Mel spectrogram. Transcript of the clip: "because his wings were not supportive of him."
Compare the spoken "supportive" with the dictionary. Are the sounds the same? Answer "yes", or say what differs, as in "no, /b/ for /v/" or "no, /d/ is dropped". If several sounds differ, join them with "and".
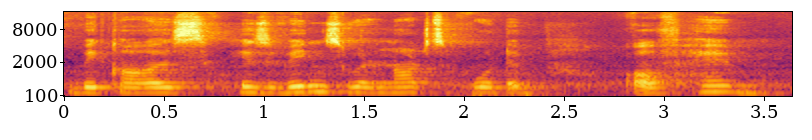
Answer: no, /b/ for /v/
